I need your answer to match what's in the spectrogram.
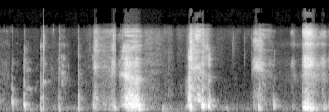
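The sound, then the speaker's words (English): A person coughs and clears their throat several times after something cut their throat. The rough, uneven bursts are fairly loud, with short pauses and small catches of breath between the fits. “Something cut my throat.”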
